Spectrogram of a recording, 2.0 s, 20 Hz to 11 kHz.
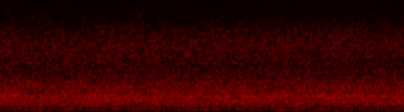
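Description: Faint steady hiss of an 8000 BTU portable air conditioner running with its compressor on.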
